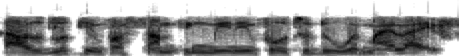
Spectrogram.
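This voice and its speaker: A middle-aged man with a Ghanaian accent telling his story in an interview, in deliberate phrases with emphatic repetition. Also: on the low side, lively intonation, slightly rough, dry recording. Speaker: interview guest. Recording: thin phone-like line, muffled detail.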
